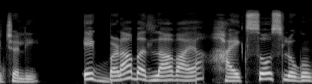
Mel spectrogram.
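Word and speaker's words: Hyksos: हक्कस लोगों के आने से हक्सोस एच वाई के एस ओ एस उच्चारण हक्सोस नाम ही बता रहा है विदेशी शासक हां नाम का मतलब ही यही है।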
